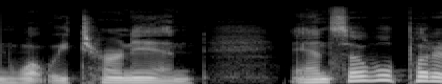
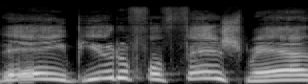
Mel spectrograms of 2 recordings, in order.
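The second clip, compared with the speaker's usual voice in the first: calling out across the river; 12 semitones higher than usual. Retold or imitated.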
